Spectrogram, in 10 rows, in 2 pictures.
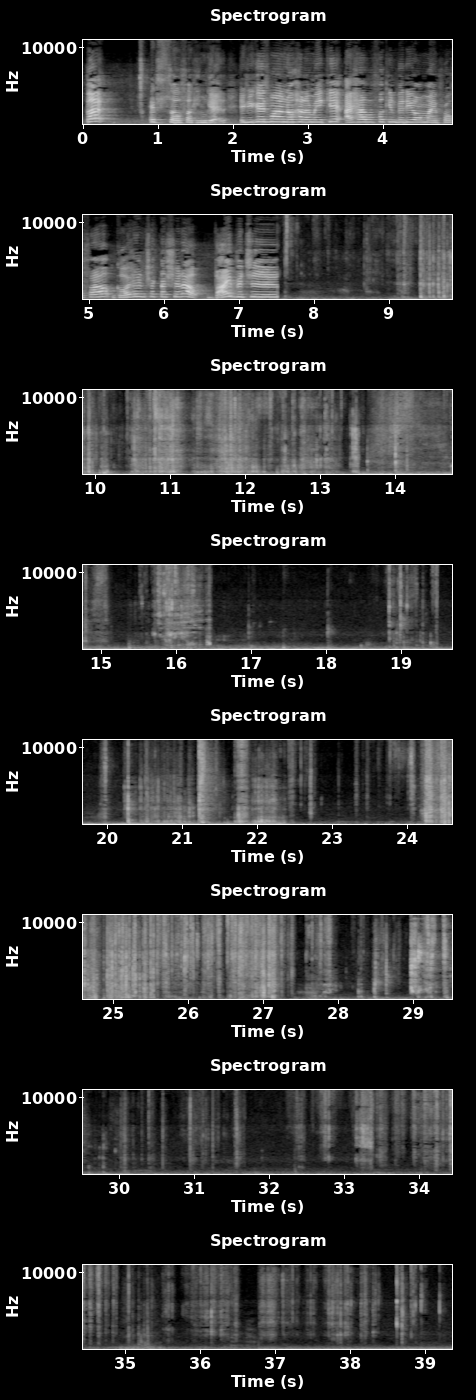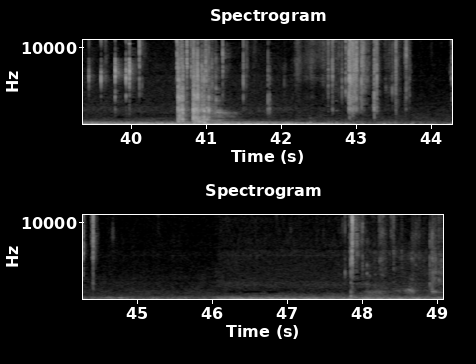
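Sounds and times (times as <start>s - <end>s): snack packaging crinkling: 7.6s - 13.6s, 18.8s - 41.4s, 42.2s - 43.8s.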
